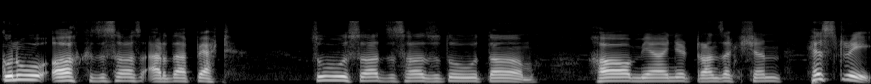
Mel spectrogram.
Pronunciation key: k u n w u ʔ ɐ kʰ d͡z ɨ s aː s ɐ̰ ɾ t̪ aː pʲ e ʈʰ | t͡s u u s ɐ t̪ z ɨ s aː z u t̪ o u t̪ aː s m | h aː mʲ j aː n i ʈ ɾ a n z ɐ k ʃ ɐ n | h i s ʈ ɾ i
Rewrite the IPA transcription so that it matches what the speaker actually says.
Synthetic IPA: k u n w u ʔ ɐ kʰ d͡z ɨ s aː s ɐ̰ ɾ d̪ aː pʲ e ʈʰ | t͡s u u s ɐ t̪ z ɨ s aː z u t̪ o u t̪ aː m | h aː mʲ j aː n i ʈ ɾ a n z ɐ k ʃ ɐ n | h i s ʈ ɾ i

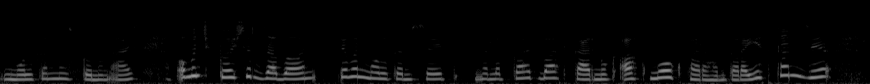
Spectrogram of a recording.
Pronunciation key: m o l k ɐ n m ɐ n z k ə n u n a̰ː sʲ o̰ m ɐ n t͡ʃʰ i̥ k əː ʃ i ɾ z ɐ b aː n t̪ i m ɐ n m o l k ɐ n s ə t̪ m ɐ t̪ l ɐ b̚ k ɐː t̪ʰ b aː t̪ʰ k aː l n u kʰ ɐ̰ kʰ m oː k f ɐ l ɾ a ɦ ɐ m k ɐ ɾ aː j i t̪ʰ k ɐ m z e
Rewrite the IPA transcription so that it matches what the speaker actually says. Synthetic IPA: m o l k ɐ n m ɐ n z k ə n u n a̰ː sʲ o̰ m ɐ n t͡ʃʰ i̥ k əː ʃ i ɾ z ɐ b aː n t̪ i m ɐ n m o l k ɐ n s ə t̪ m ɐ t̪ l ɐ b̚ k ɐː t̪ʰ b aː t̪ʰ k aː ɾ n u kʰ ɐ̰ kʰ m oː k f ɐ ɾ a ɦ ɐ m k ɐ ɾ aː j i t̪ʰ k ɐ n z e

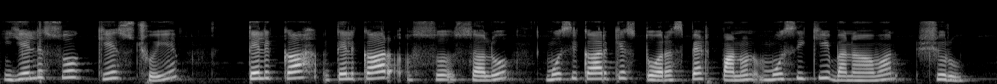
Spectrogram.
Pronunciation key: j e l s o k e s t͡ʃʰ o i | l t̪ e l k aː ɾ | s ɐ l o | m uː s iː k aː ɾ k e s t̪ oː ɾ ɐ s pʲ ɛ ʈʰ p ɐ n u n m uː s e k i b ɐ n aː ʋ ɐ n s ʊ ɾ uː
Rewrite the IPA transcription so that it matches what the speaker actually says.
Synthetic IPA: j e l s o k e s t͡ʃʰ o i | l t̪ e l k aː ɾ | s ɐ l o | m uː s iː k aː ɾ k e s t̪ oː ɾ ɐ s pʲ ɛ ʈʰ p ɐ n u n m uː s i k i b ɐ n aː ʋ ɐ n ʃ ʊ ɾ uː

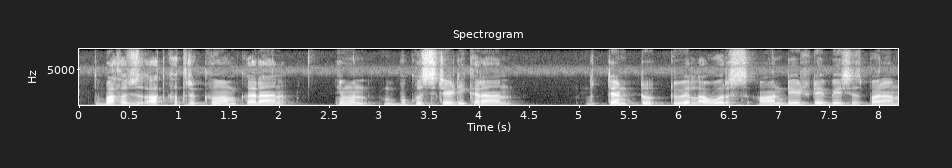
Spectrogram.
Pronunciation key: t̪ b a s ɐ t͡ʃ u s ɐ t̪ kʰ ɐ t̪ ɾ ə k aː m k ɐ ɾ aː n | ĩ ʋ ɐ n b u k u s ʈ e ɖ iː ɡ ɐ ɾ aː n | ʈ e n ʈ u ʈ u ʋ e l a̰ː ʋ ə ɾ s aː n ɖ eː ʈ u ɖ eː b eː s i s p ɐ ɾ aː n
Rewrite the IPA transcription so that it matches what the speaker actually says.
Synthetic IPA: t̪ b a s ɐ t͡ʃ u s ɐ t̪ kʰ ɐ t̪ ɾ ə k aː m k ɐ ɾ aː n | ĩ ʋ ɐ n b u k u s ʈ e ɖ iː k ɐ ɾ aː n | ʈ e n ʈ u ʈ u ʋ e l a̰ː ʋ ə ɾ s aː n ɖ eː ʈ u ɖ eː b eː s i s p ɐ ɾ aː n

